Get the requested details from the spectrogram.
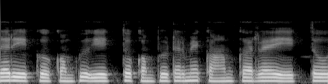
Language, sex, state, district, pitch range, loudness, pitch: Hindi, female, Haryana, Charkhi Dadri, 155-170 Hz, -14 LUFS, 160 Hz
